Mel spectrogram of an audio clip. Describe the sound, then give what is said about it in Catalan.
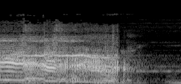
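A single harsh, strained scream, loud, blending rage and terror, coming from a gaming room; it holds for about a second before cutting off abruptly into a faint, fading tail. “Però penes transcorreguts uns segons, es va sentir un crit aspre i esgarrifador. Una mescla de ràbia i de terror que procedia de la sala de joc.”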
